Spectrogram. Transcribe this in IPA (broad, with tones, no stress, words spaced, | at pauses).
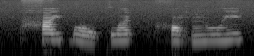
ha˧j ɓo˧˩wkwə˦˥t̚ | hɔ̰˧˨m ɲu˨˦j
